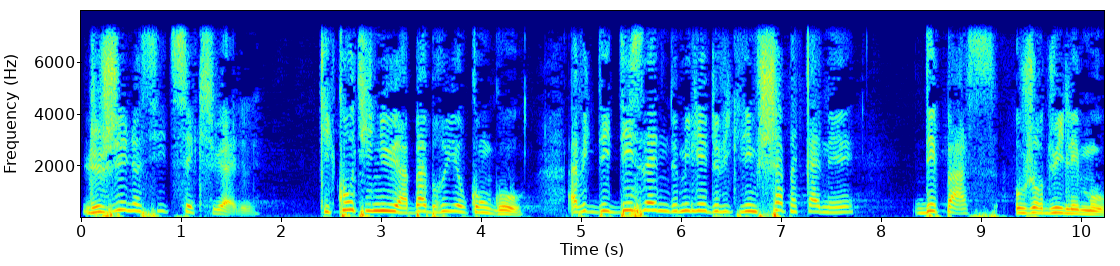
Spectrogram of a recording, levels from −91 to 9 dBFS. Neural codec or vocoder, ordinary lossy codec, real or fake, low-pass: none; none; real; 7.2 kHz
